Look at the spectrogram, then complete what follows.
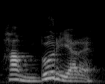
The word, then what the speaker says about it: hamburgare: But in Swedish we say hamburger, and about the food we say hamburgare.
